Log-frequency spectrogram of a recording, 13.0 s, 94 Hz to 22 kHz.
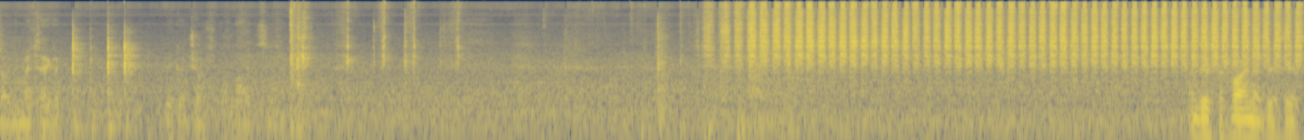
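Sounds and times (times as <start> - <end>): hand sanding wood: 7.0 - 13.0.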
